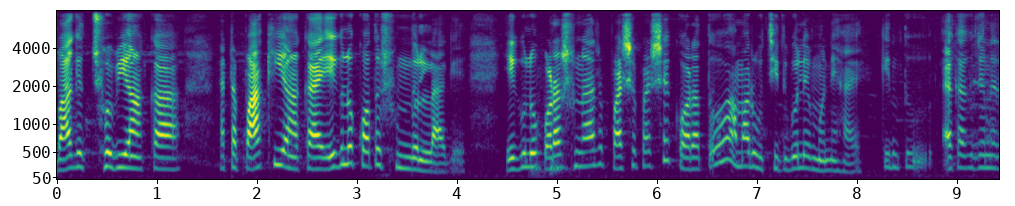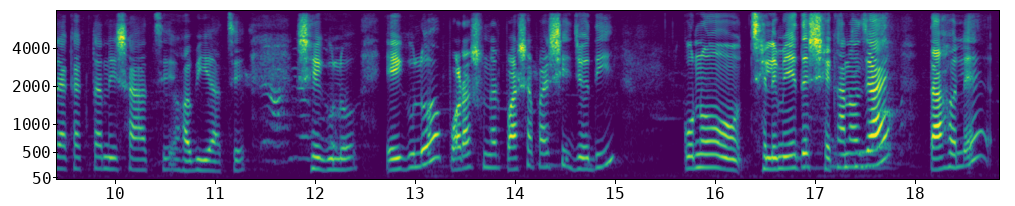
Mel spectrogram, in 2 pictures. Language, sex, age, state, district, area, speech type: Bengali, female, 45-60, West Bengal, Darjeeling, urban, spontaneous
